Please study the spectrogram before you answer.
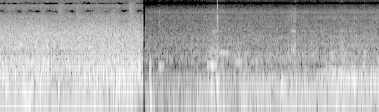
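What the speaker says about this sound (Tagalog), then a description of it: "Ang ganda ng view at yung alon, mapresko." Loud rushing surf fills the first part, then cuts abruptly to a quieter wash of water with scattered splashes and a low rumble.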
